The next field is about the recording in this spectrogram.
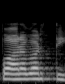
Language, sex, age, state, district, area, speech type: Odia, female, 18-30, Odisha, Nayagarh, rural, read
